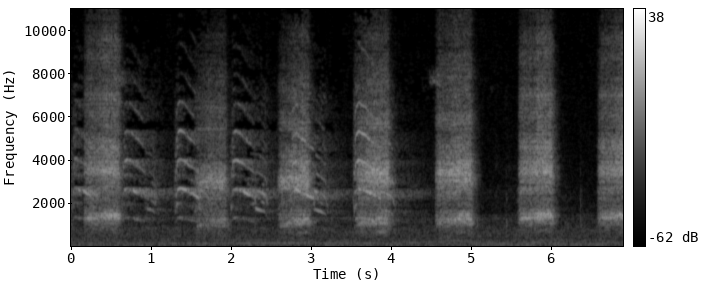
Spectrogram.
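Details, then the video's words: Harris's hawk giving a run of raspy screeches about once a second, overlapped at first by quick chirpy squeaks, with a constant low hum beneath. "Harris Hawk Noises"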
